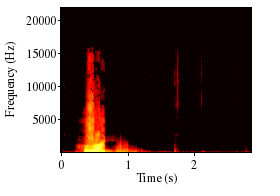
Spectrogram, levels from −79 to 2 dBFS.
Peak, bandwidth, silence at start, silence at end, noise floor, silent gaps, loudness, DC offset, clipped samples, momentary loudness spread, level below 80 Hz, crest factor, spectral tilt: 0 dBFS; 15.5 kHz; 0.3 s; 1.85 s; -63 dBFS; none; -13 LUFS; under 0.1%; under 0.1%; 23 LU; -48 dBFS; 18 dB; -4.5 dB/octave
